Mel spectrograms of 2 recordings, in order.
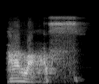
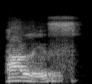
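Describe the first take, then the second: First: Palace said pa-las with a full a in the second syllable; the mistaken palace, no weak vowel; wrong palace. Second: Palace with a short a and a weak schwa-like second vowel; palace, the second syllable reduced to is; correct palace. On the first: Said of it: "and not". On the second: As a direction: palace said PAL-is. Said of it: "It is actually pronounced as". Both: Shown as a demonstration.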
